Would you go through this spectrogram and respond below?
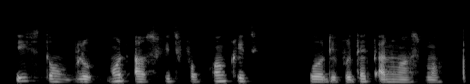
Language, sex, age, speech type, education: Nigerian Pidgin, male, 15-29, spontaneous, tertiary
